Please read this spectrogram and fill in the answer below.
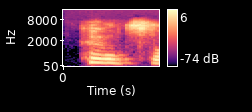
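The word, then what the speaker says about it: Kountz: Pronounce that. London. Counsel London.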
